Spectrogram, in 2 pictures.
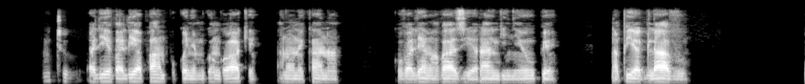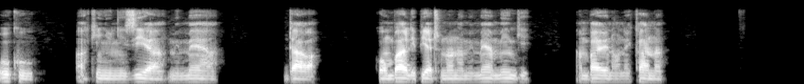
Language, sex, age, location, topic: Swahili, male, 25-35, Kisii, health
